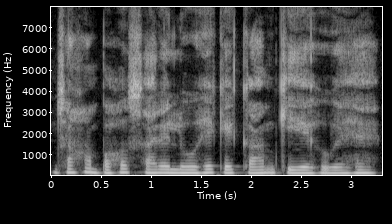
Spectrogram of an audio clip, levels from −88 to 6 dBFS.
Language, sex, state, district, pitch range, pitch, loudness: Hindi, male, Jharkhand, Palamu, 140-155 Hz, 150 Hz, -19 LUFS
